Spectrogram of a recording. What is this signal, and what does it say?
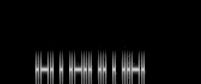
Morse code, heard as a keyed tone, about 50 wpm, 700 Hz. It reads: RELIEF
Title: Top 1501-1750 Words 50wpm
